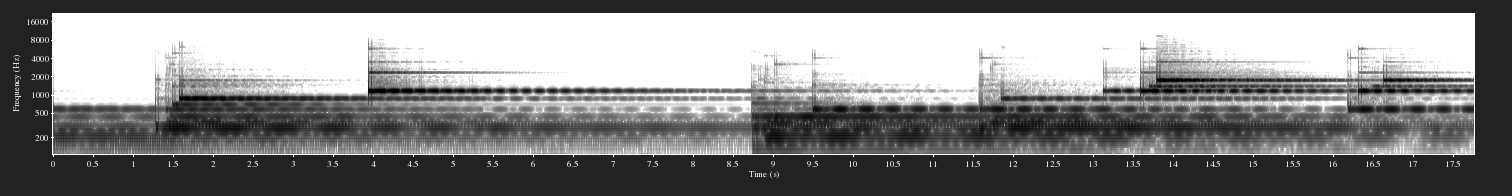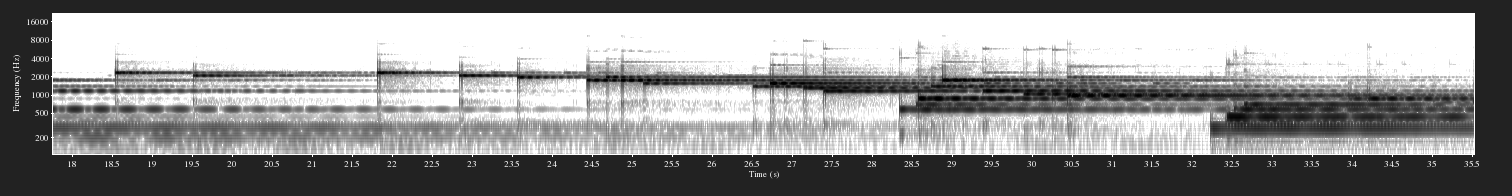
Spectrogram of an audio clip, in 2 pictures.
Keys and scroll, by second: 2.5 ctrl+F1, 5.9 ], 7.2 Delete, 8.3 =, 8.6 ], 10.1 4, 19.5 3.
